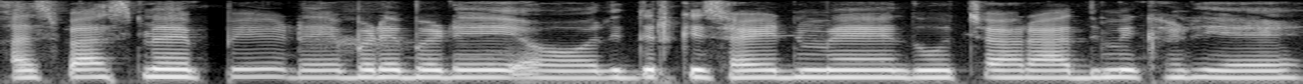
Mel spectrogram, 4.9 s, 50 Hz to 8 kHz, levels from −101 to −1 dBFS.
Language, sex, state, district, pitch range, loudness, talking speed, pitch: Hindi, female, Rajasthan, Barmer, 210-220 Hz, -15 LUFS, 210 wpm, 215 Hz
